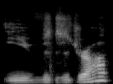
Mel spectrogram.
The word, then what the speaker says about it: eavesdrop: to pronounce the word there should be a v properly so you can say eavesdrop that is just v to z okay you should be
